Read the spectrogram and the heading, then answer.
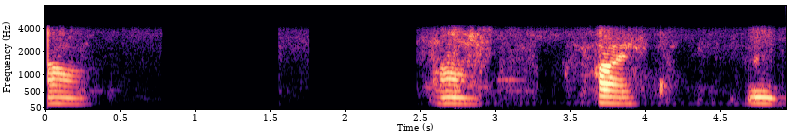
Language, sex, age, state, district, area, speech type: Assamese, female, 60+, Assam, Dibrugarh, rural, conversation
